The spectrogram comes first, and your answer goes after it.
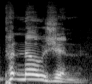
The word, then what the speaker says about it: Panosian: But um Dan Panosian rhymes with Bedrosian.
